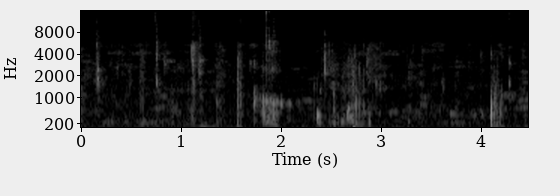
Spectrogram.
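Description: Soft, close-miked chewing of food with wet mouth clicks and lip smacks.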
